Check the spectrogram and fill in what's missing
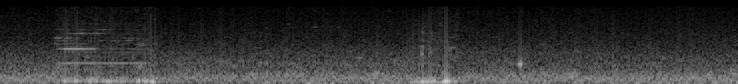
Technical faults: planar audio read as interleaved

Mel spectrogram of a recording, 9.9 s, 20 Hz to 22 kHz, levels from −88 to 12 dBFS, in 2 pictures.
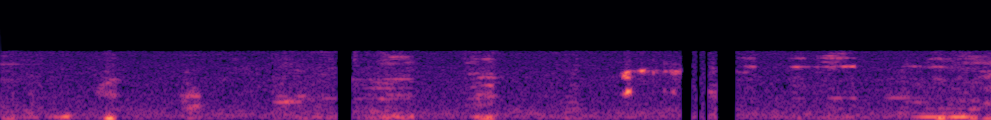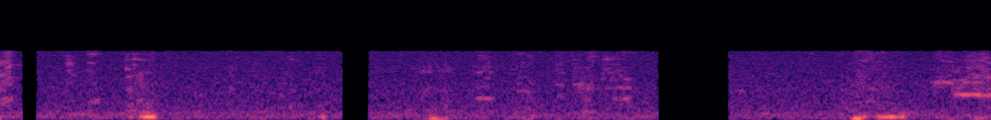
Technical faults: packet loss filled with silence

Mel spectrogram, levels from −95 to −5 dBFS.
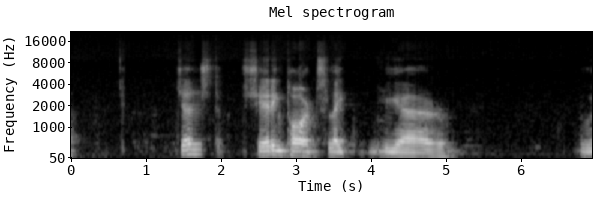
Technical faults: burst of packet loss; short concealed packet loss; time-stretched section

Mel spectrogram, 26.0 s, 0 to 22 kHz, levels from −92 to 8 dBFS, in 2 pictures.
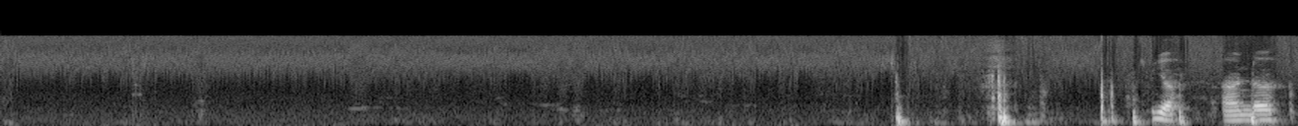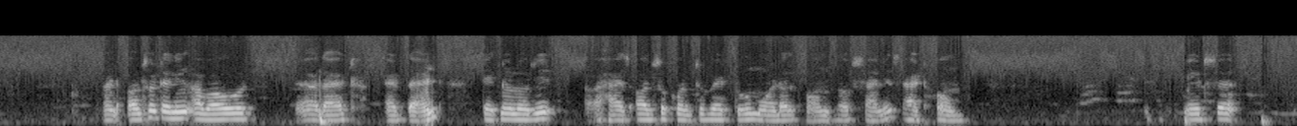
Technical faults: converter idle tones; bit errors on an ADPCM link

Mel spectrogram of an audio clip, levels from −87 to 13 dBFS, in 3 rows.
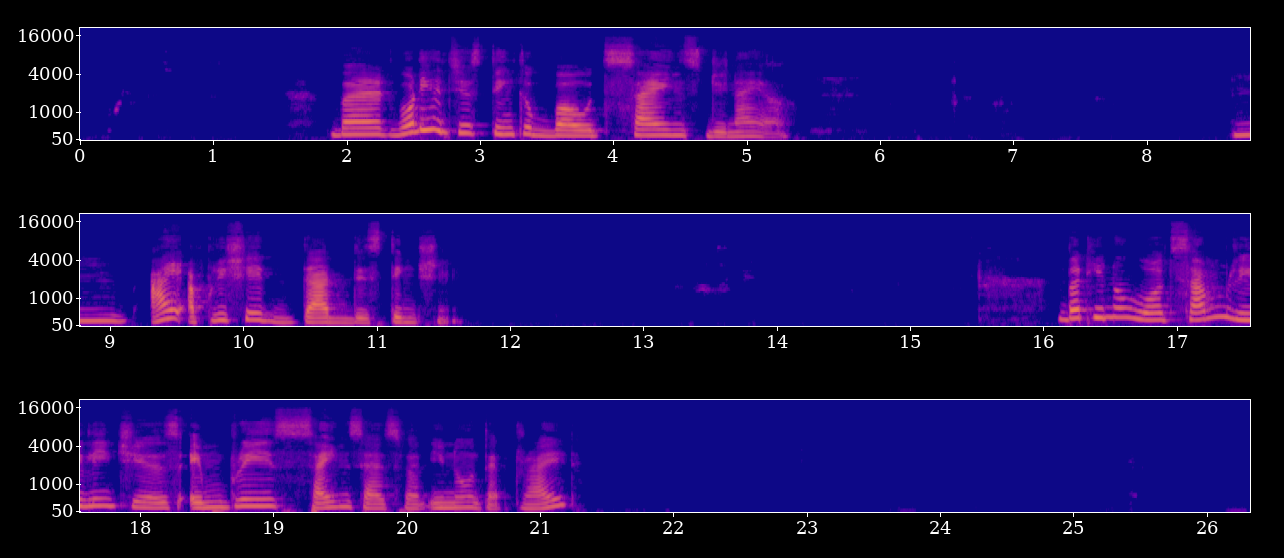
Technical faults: call bitrate drop

